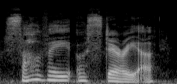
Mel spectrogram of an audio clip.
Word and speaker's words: Salve Osteria: Well, I'm glad you guys figured out how to say it, because I ask our waitress, is it pronounced Salve Osteria or Salve Osteria? And she goes, however you want to say it. And I was like, that's not helpful. – I think people pronounce it a lot of different ways, and they hear it a lot of different ways. So, yes, we will provide the correct pronunciation, Salve Osteria.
